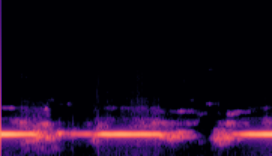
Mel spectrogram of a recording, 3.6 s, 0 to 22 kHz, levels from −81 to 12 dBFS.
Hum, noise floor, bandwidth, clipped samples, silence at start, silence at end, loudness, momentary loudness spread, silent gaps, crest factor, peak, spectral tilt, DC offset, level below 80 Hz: none; -33 dBFS; 1.4 kHz; under 0.1%; 0 s; 0 s; -14 LUFS; 16 LU; none; 10 dB; -4 dBFS; -11 dB/octave; under 0.1%; -72 dBFS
